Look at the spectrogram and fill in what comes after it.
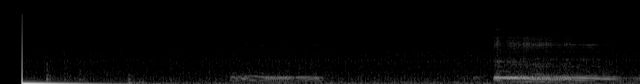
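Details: A Miniature English Bull Terrier, staring at a fish tank where a small fish stares back, gives soft, nasal whines, a brief one and then a longer, wavering one.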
